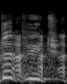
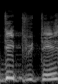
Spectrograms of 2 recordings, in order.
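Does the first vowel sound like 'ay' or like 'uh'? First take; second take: uh; ay. First: The first vowel is a weak 'uh' sound. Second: The first vowel is a clear 'ay' sound. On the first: "ça se prononce de pute" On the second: "j'ai enlevé l'accent sur le mot député"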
